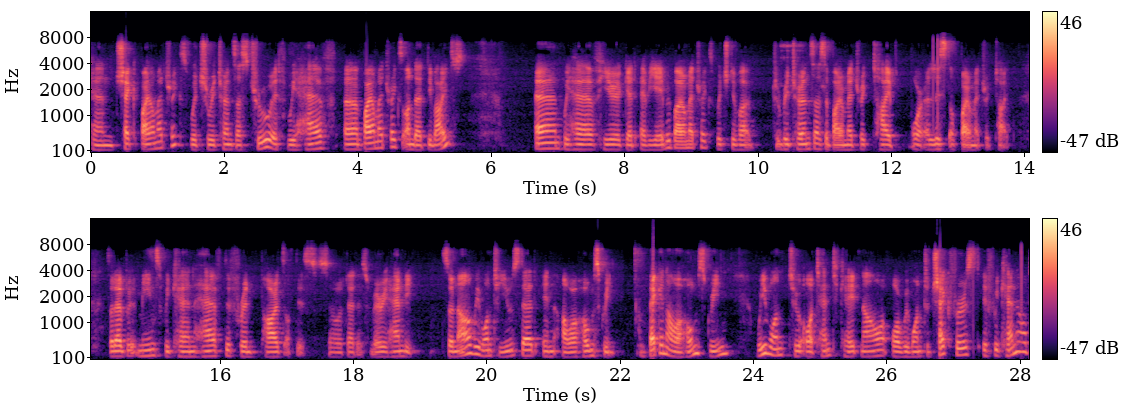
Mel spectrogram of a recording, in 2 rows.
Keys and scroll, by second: 23.6 super+z, 24.1 super+c.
